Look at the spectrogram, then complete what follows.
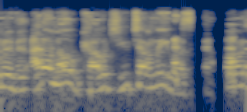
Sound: coach laughing

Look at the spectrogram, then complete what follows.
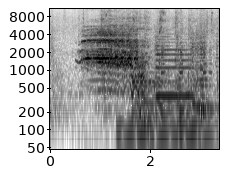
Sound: hoe rsneighing

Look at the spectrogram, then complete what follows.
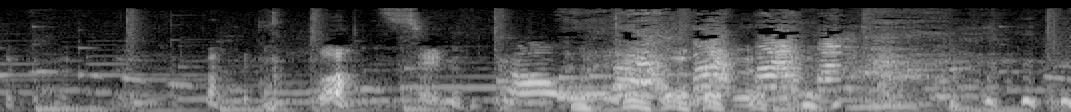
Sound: laughter; laughs; laughter

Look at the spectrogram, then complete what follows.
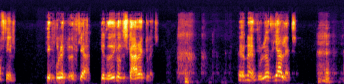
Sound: laughing

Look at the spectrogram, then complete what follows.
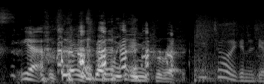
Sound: everyone laughs

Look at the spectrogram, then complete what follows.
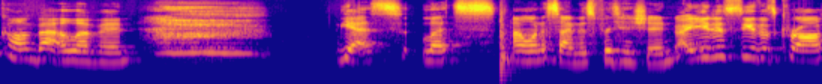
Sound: gasps

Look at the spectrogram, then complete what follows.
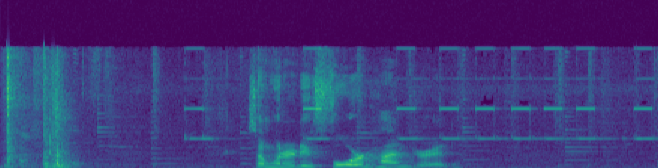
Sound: air fryer beeping

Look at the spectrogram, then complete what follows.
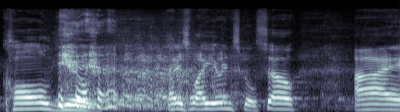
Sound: laugh; laughing

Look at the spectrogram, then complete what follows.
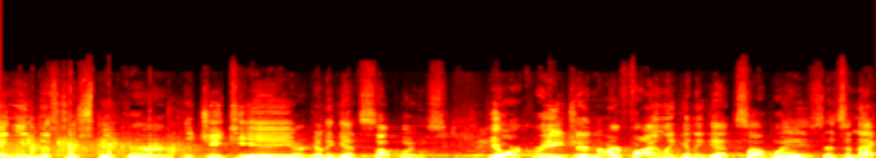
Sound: applause

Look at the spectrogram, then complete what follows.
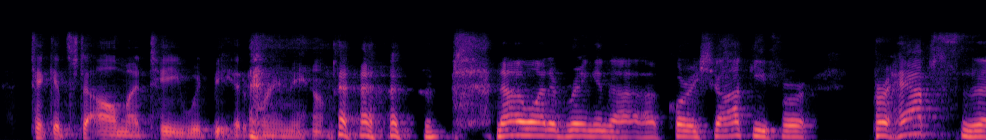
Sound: laughter

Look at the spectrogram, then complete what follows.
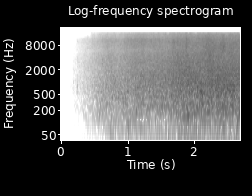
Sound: waves

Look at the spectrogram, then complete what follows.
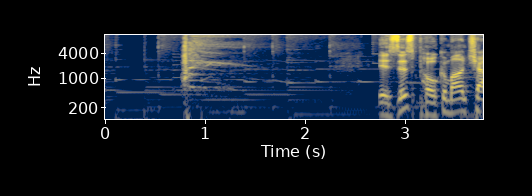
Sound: laughs

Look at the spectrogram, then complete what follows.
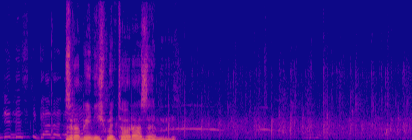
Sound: audience applauding

